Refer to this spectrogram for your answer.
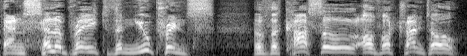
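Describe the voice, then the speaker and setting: A man's voice: high voice, expressive, slow pace, fairly bright tone, no echo, heavily acted. An actor playing a noble father in a gothic radio drama, speaking in a stately, declamatory manner. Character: noble father granting his daughter in marriage.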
